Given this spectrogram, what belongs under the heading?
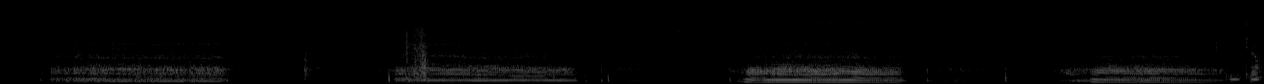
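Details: Boy snoring: loud, rattling snores on each in-breath, about four in twelve seconds, with quiet out-breaths between.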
